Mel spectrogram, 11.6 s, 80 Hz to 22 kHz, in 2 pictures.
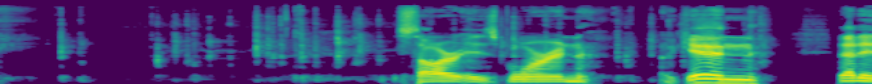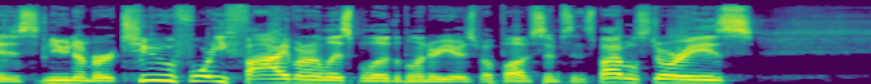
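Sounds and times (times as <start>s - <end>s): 
typing on a computer keyboard: 0.4s - 5.2s
speech: 2.7s - 10.9s.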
